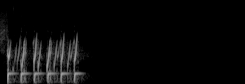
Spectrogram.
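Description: Cartoon pop sound effects for an animated end screen: a quick run of about six pops, each rising in pitch, over less than a second, as the icons appear.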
